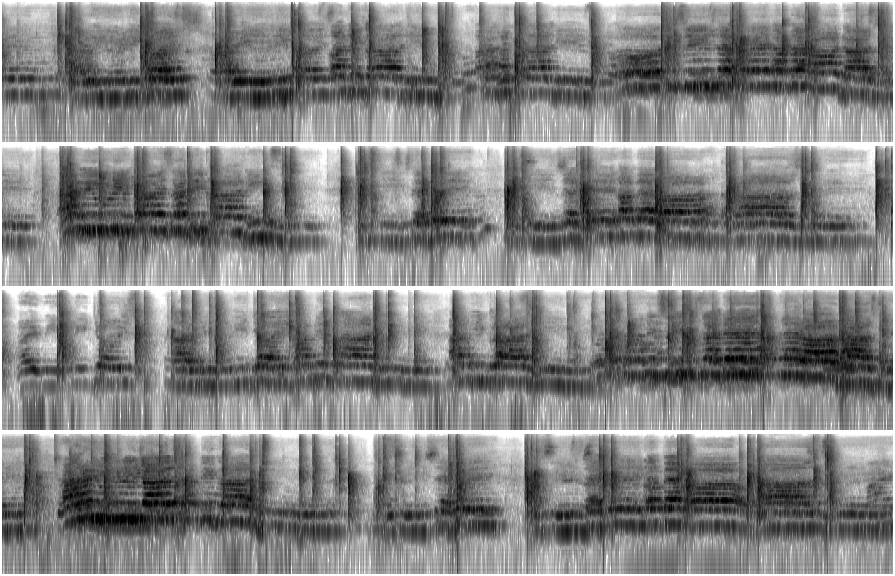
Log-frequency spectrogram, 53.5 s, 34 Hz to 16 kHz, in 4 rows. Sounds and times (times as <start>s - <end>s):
Choir: 0.0s - 26.4s, 27.0s - 53.4s
Inside, small room: 0.0s - 53.4s.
